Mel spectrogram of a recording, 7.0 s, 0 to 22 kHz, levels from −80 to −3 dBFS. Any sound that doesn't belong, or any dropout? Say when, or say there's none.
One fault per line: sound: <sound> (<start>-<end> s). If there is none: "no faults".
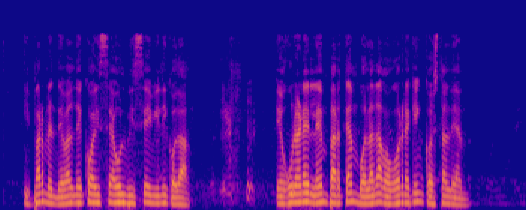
sound: sneeze (2.8-3.4 s)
